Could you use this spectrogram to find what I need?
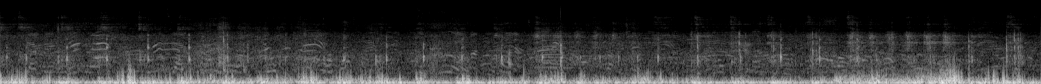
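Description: Several large drums are beaten with sticks in a loose, uneven rhythm outdoors.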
